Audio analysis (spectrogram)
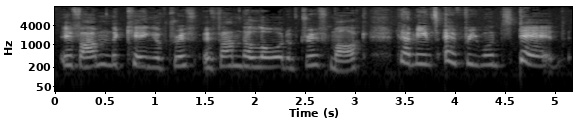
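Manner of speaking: a hint of a tearful boy; boy's voice. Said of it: "he was just like Jon Snow".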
